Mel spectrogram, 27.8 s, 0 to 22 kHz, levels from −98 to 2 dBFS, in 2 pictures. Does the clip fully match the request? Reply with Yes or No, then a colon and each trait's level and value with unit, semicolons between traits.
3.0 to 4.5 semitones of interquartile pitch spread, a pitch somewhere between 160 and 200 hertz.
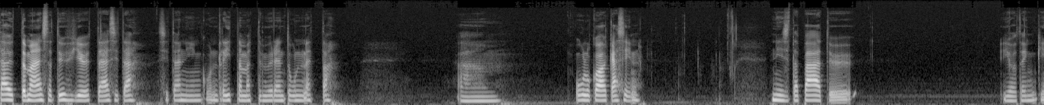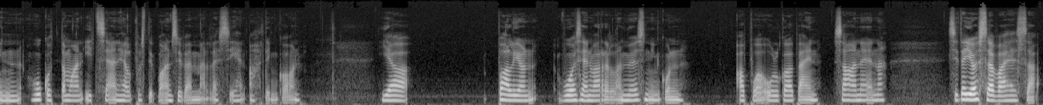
No: narrow, 2.5 semitones; medium, 185 Hz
